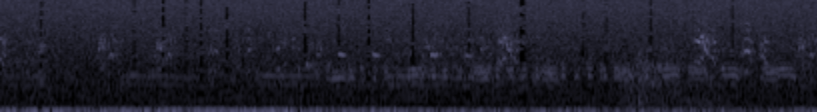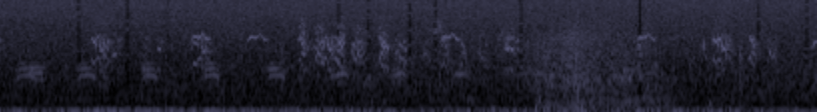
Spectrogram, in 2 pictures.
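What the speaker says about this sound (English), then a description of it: "I can hear an Egyptian goose now." An Egyptian goose gives repeated honking calls at a distance at sunset over a constant outdoor background hum, with other birds chirping faintly.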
